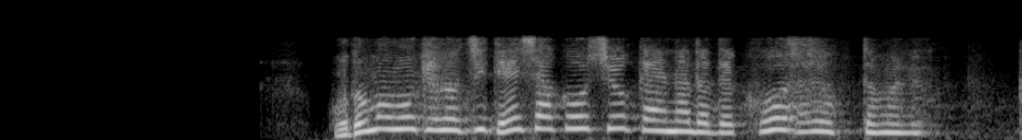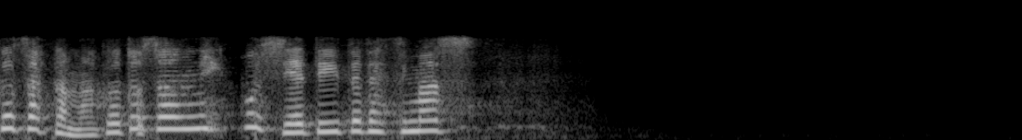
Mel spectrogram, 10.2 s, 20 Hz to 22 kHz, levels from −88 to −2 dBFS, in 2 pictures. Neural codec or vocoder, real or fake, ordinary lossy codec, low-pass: codec, 16 kHz in and 24 kHz out, 0.4 kbps, LongCat-Audio-Codec, two codebook decoder; fake; Opus, 16 kbps; 7.2 kHz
